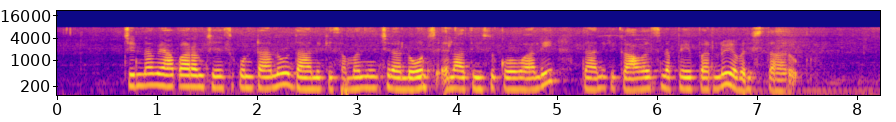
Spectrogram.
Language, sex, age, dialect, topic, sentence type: Telugu, female, 46-50, Telangana, banking, question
